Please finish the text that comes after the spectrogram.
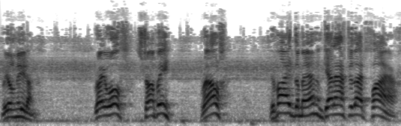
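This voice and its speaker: A man's voice: high voice, lively intonation, a little slow, a bit bright, slight background noise. A man playing a commanding forest ranger who barks orders urgently in an old radio adventure drama. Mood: brisk, decisive. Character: commanding male ranger leading men against a forest fire. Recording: old radio drama recording, commotion behind.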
